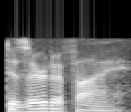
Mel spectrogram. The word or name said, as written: desertify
